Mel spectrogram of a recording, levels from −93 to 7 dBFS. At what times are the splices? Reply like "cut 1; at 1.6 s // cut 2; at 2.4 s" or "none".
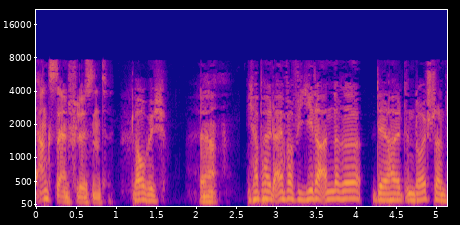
cut 1; at 1.1 s // cut 2; at 1.9 s // cut 3; at 4.1 s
